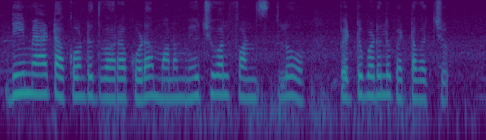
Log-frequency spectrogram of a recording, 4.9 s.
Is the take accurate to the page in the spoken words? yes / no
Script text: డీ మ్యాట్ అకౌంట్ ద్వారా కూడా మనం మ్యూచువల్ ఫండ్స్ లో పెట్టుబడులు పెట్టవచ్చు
yes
